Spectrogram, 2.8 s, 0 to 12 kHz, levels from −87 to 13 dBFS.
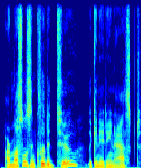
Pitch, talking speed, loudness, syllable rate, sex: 150 Hz, 150 wpm, -20 LUFS, 5.7 syllables/s, male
